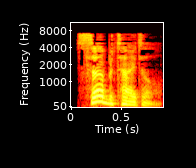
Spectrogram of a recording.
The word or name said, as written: subtitle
